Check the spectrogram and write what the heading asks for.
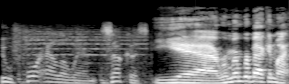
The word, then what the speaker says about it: Zuckus: So let's say it however we want to, but we can all agree that this is pronounced Zuckus. Hasbro. Zuckus.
